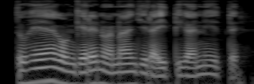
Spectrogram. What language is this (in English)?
Kikuyu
